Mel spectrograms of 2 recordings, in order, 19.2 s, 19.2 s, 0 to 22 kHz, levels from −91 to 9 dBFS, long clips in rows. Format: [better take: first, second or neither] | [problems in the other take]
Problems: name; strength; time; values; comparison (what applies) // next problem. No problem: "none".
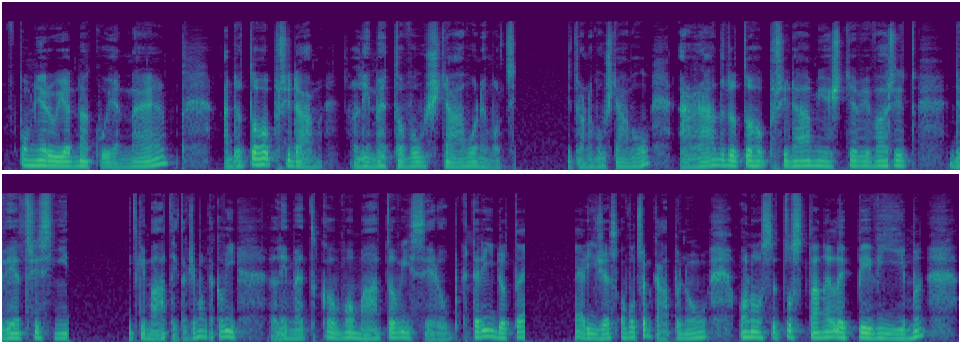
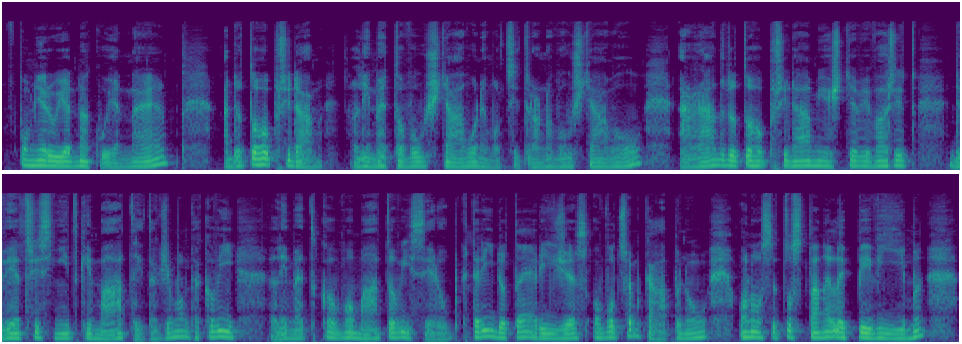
second | audio freezing; at 5 s for 0.5 s, at 10 s for 0.5 s and at 15 s for 0.5 s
